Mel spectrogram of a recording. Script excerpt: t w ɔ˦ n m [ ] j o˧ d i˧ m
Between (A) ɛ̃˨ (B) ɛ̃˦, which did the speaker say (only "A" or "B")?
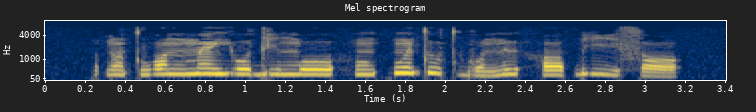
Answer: B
